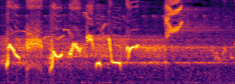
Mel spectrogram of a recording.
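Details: Caged white-rumped shama on a masteran recording: a few loud whistled and warbled notes sliding up and down, ending with a high buzzy burst over a steady hum.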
